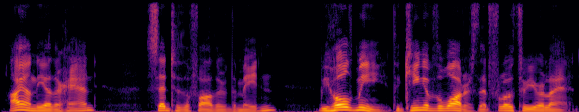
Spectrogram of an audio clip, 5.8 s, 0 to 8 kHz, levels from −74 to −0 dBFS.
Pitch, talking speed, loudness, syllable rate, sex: 130 Hz, 250 wpm, -21 LUFS, 6.1 syllables/s, male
